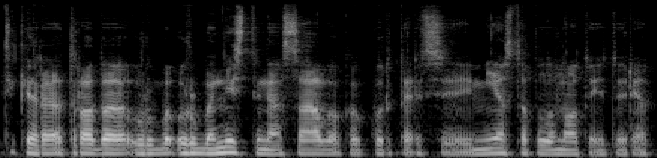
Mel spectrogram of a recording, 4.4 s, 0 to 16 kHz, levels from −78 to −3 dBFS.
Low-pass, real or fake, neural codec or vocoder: 14.4 kHz; fake; vocoder, 44.1 kHz, 128 mel bands, Pupu-Vocoder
